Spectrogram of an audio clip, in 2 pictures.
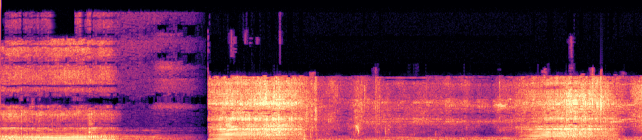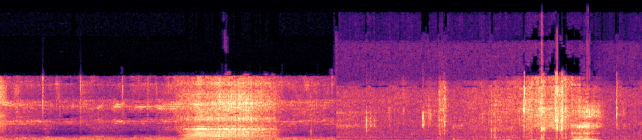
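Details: Adult sleeper with loud rumbling snores on several breaths in, music playing over them: ordinary snoring.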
